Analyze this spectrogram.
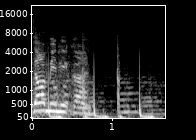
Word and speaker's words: Dominica: oh we call it dominican it is spelled d-o-m-i-n-i-c-e it is not dominican republic it is pronounced dominica and is situated between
